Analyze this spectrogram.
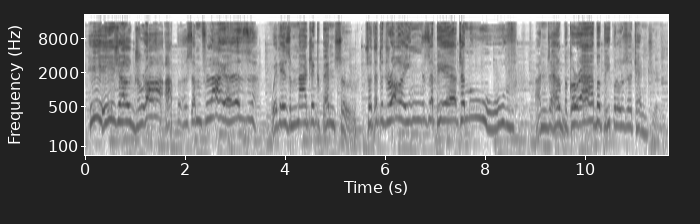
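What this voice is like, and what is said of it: Character voice of a knight. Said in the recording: “Scribno the Doodle Knight. That's my character voice.”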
